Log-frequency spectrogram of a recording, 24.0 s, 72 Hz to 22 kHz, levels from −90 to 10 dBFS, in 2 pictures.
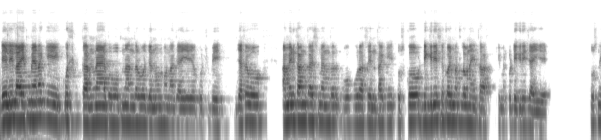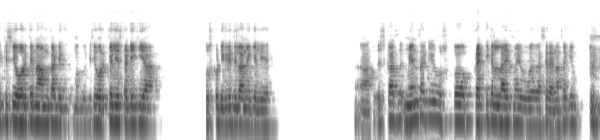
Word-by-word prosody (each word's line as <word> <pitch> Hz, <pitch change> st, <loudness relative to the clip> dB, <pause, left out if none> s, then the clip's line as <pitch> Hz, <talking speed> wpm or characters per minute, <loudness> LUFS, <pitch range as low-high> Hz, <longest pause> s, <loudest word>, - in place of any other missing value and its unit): Daily 155 Hz, +2 st, +8 dB
life 160 Hz, -1 st, +9 dB
में 165 Hz, 0 st, +4 dB
है -, -, +9 dB
ना, 175 Hz, -, +4 dB
कि 155 Hz, -3 st, 0 dB
कुछ 155 Hz, -1 st, -1 dB, 0.2 s
करना 145 Hz, +1 st, +4 dB
है 150 Hz, 0 st, +3 dB
तो 145 Hz, -, -3 dB
वो 145 Hz, 0 st, -2 dB
अपना 145 Hz, 0 st, -1 dB
अंदर 145 Hz, 0 st, -2 dB
वो 140 Hz, -, 0 dB
जुनून 135 Hz, 0 st, -2 dB
होना 135 Hz, -1 st, -5 dB
चाहिए 130 Hz, 0 st, -1 dB
या 130 Hz, -, -3 dB
कुछ 130 Hz, 0 st, -13 dB
भी। 130 Hz, -1 st, -3 dB, 0.4 s
जैसे 140 Hz, +3 st, +2 dB
वो 150 Hz, 0 st, +3 dB, 0.6 s
आमिर 155 Hz, +1 st, +5 dB
खान 155 Hz, -1 st, +5 dB
का 155 Hz, -, 0 dB
इसमें 155 Hz, 0 st, -2 dB
अंदर 150 Hz, 0 st, -3 dB, 0.2 s
वो 135 Hz, 0 st, -6 dB
पूरा 140 Hz, 0 st, -1 dB
सीन 140 Hz, -1 st, -2 dB
था 140 Hz, -, -1 dB
कि 145 Hz, 0 st, -6 dB
उसको 150 Hz, +3 st, +2 dB
डिग्री 150 Hz, +1 st, +3 dB
से 160 Hz, -, -3 dB
कोई 160 Hz, 0 st, +2 dB
मतलब 150 Hz, -1 st, -1 dB
नहीं 140 Hz, -1 st, -3 dB
था, 130 Hz, -2 st, -3 dB
कि 130 Hz, +2 st, -16 dB
मेरे 130 Hz, -1 st, -13 dB
को 135 Hz, -, -9 dB
डिग्री 130 Hz, 0 st, -2 dB
चाहिए। 115 Hz, -2 st, -2 dB, 1.0 s
उसने 150 Hz, +2 st, -6 dB
किसी 150 Hz, +1 st, -1 dB
और 145 Hz, -1 st, +6 dB
के 155 Hz, -, +2 dB
नाम 145 Hz, -1 st, +4 dB
का 145 Hz, -, +2 dB
डिग्री 135 Hz, -1 st, -6 dB
मतलब 130 Hz, 0 st, -13 dB
किसी 135 Hz, +2 st, -6 dB
और 140 Hz, -1 st, +2 dB
के 150 Hz, -, +5 dB
लिए 145 Hz, 0 st, +4 dB
स्टडी 140 Hz, -1 st, +2 dB
किया, 140 Hz, -2 st, +1 dB, 1.1 s
उसको 135 Hz, +1 st, -5 dB
डिग्री 135 Hz, 0 st, -1 dB
दिलाने 135 Hz, -1 st, +1 dB
के 135 Hz, +1 st, -1 dB
लिए। 125 Hz, -1 st, -5 dB, 1.8 s
हाँ, 115 Hz, -1 st, -7 dB
तो -, -, -15 dB
इसका 165 Hz, +4 st, -1 dB
फिर 165 Hz, -1 st, -8 dB
मेन 155 Hz, +2 st, +3 dB
था 180 Hz, +1 st, -4 dB
कि 175 Hz, 0 st, -5 dB, 0.2 s
उसको 155 Hz, +1 st, -4 dB, 0.3 s
प्रैक्टिकल 150 Hz, +1 st, +2 dB
लाइफ 140 Hz, 0 st, +2 dB
में 140 Hz, -1 st, -4 dB
वो 130 Hz, -1 st, -4 dB
ऐसे 130 Hz, +1 st, -6 dB
रहना 125 Hz, 0 st, -2 dB
था -, -, -3 dB
कि 145 Hz, 0 st, -8 dB
145 Hz, 195 wpm, -22 LUFS, 135-150 Hz, 1.8 s, लाइफ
